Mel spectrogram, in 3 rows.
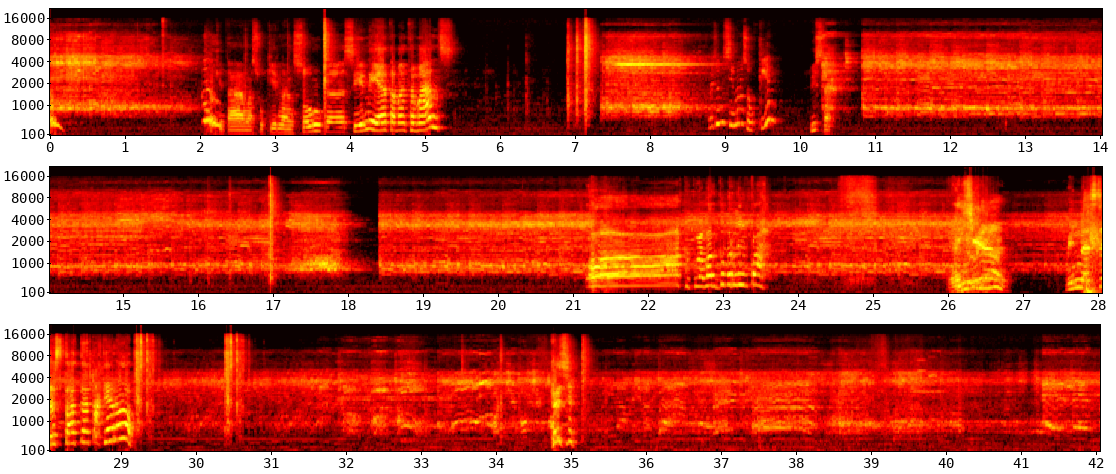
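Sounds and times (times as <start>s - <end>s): tinny electronic toy music: 10.8s - 21.2s
sharp click: 29.2s - 29.6s, 30.4s - 30.7s.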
